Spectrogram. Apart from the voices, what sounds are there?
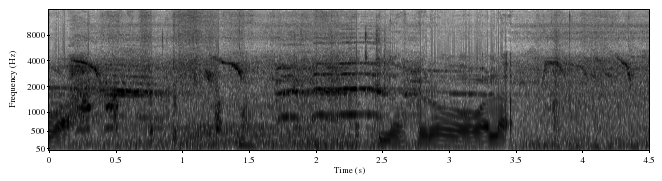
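chicken clucking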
